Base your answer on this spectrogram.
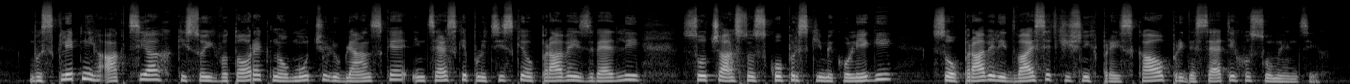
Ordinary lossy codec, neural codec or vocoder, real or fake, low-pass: none; vocoder, 44.1 kHz, 128 mel bands, Pupu-Vocoder; fake; none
